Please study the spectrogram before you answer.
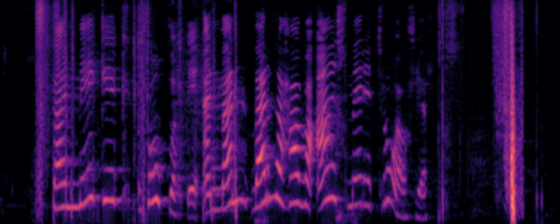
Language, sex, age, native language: Icelandic, male, 18-19, Icelandic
